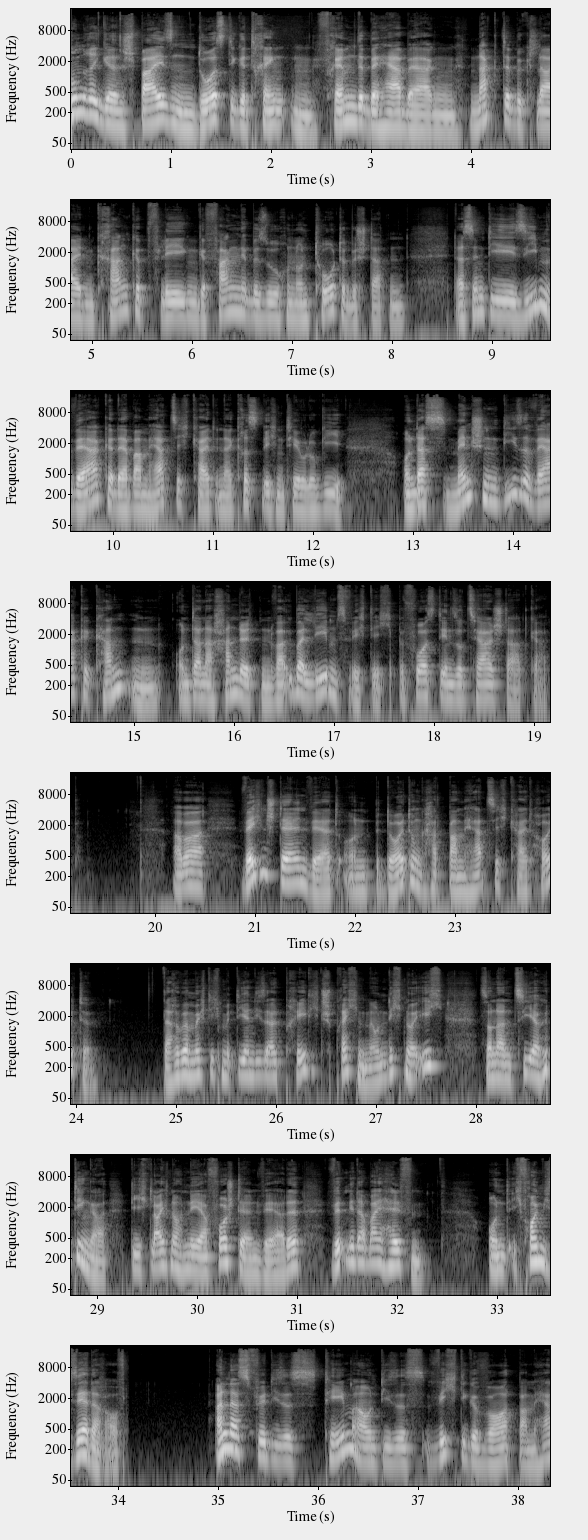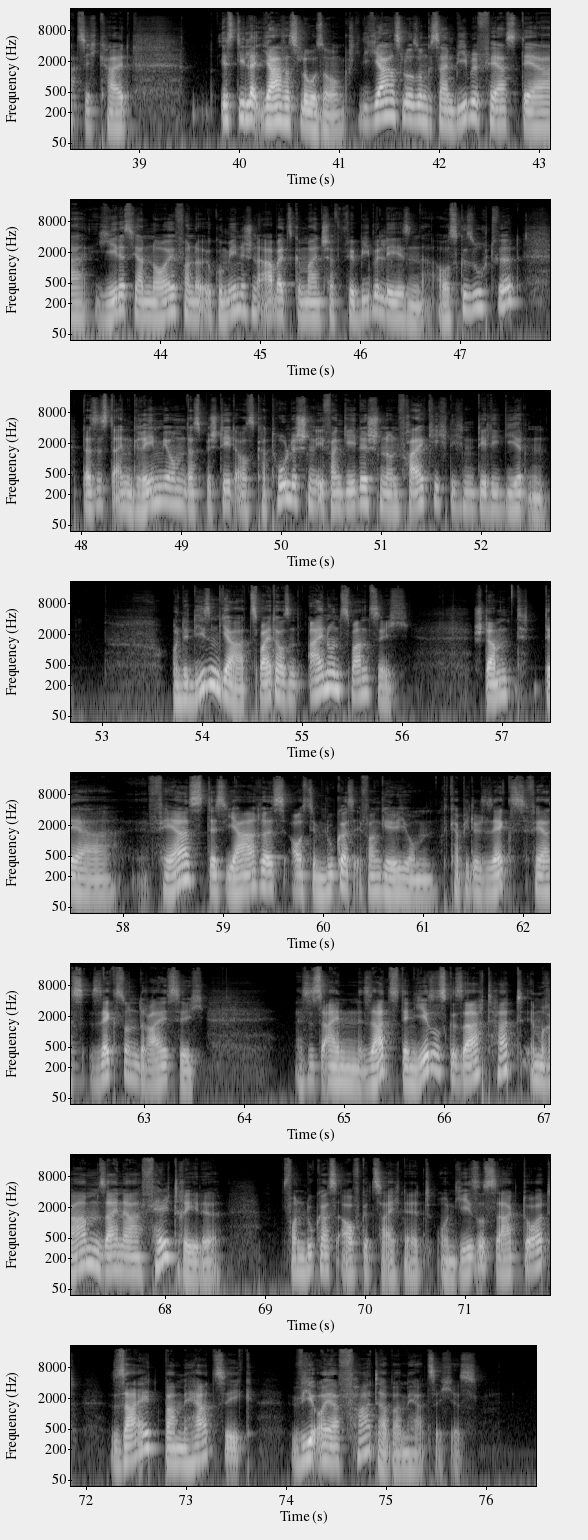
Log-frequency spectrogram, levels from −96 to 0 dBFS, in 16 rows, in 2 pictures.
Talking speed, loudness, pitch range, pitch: 130 wpm, -28 LUFS, 100-130 Hz, 110 Hz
